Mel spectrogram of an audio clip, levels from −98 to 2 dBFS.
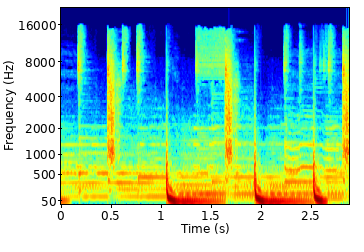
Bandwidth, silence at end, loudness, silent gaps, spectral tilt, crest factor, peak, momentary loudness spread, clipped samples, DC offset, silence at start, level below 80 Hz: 15 kHz; 0 s; -13 LUFS; none; -5 dB/octave; 10 dB; 0 dBFS; 8 LU; under 0.1%; under 0.1%; 0 s; -12 dBFS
